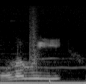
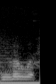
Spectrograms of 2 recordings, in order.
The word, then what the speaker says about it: Lewis: I get all these different pronunciations. So I'll get Louis or Luis And I'm just, I don't, you know, I just want to clarify that Wisin for All is pronounced Lewis, and I'm going to spell it L-E-W-I-S, because that's more of a common spelling of Lewis.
